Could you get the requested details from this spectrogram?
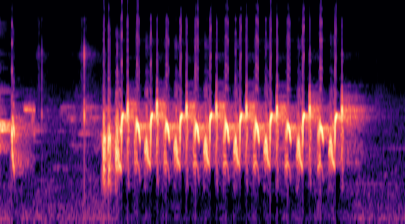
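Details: Yellow-vented bulbul long-run song, used as a lure to make other bulbuls sing: after a faint opening note, about ten bubbly, rising-falling notes repeat quickly for over two seconds, then fade.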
